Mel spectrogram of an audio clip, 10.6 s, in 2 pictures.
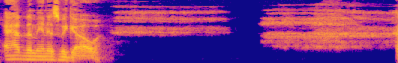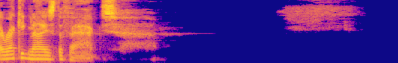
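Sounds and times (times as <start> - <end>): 
speech: 0.0 - 1.6, 5.3 - 7.1
deep breath during a guided tapping exercise: 1.4 - 5.3, 6.8 - 8.1, 9.0 - 10.2.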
